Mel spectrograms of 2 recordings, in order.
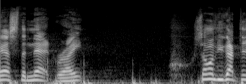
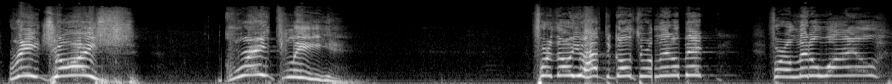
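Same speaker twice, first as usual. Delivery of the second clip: preaching at full force; 6 semitones higher than usual. Acted. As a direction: fire up the congregation with joy.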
